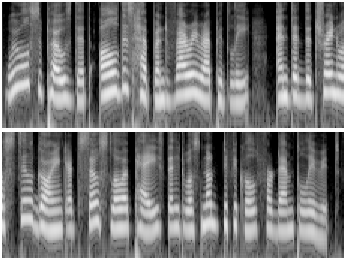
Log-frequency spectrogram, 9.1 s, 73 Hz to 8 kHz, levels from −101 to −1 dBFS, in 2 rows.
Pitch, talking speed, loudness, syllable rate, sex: 235 Hz, 205 wpm, -19 LUFS, 4.9 syllables/s, female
